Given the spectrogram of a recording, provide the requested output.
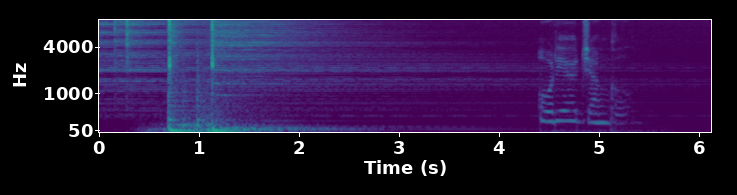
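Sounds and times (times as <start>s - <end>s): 
jazz drum logo jingle: 0.2s - 3.2s.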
